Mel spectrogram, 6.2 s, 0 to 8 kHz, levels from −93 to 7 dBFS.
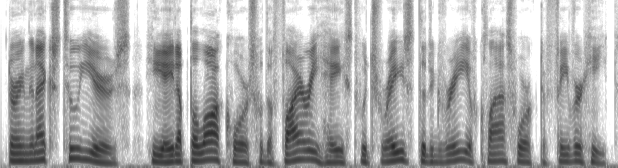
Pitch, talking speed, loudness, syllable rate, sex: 120 Hz, 245 wpm, -18 LUFS, 5.7 syllables/s, male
